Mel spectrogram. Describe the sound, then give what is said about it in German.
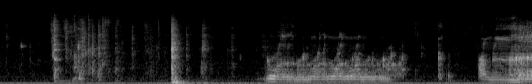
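Someone gargles a sip of water as an exercise for pronouncing the German R, a low, voiced bubbling rattle held for about a second, with scattered mouth sounds and a sharp click before it and another gargle starting at the end. “Probiert es aus mit einem Schluck Wasser.”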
